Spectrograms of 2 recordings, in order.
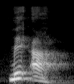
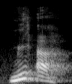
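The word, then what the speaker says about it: مائة: it shows us that the al if here is silent silent al if this al if is just a kind of decoration in that word so alif is included to the spelling but cannot be pronounced we don't read it so we say mia mia maton what is the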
